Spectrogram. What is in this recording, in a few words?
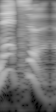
"YES SIR", Africaan, Speech; Worms Armageddon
